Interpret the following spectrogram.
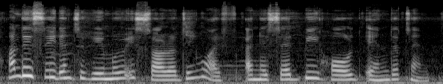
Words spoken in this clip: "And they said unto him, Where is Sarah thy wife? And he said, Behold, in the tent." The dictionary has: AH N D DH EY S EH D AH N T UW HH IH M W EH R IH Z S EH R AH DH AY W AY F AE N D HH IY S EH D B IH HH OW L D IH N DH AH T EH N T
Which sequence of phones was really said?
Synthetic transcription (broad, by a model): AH N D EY S EH D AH N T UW HH IH M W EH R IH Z S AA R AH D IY W AY F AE N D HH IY S EH D B IH HH OW L D IH N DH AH T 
